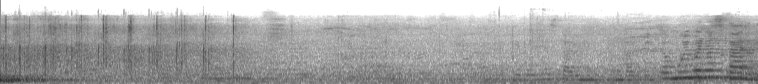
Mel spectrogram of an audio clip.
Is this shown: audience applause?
yes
